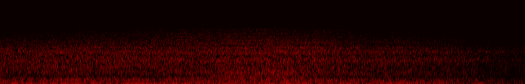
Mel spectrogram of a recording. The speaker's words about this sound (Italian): Rumori di auto oltre il giardino.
